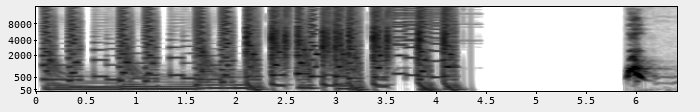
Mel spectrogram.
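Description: dog barking

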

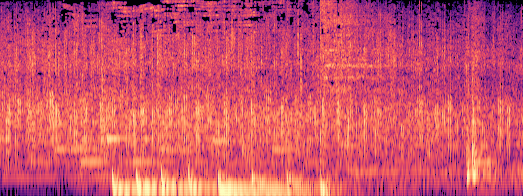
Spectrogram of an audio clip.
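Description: audience applause

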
